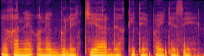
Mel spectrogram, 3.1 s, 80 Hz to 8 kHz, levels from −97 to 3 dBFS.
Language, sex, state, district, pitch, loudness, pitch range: Bengali, male, Assam, Hailakandi, 145 Hz, -15 LUFS, 145-150 Hz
